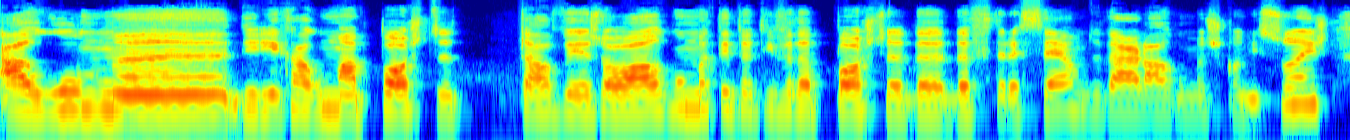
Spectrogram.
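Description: In a European Portuguese accent, a woman of medium pitch speaks at a moderate pace with fairly even intonation and big swings in loudness. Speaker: handball player. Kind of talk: interview. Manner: hesitant, many fillers.

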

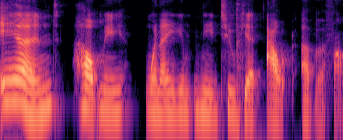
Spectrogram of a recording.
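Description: An ordinary speaking voice from a woman, an ordinary speaking voice at medium pitch with ordinary pitch variation, on a very clean recording with a silent background. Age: 20s. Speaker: personal development podcast host and coach. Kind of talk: solo podcast monologue.

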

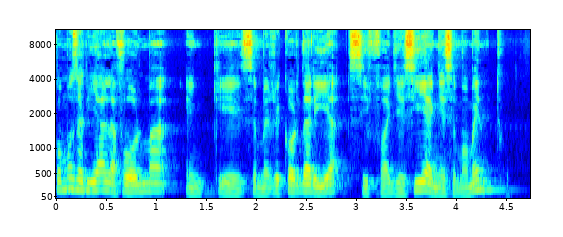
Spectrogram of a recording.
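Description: Lively in intonation, a man with a fairly high pitch and a dark, mellow tone speaks at a moderate pace. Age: 40s. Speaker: leadership coach and podcaster. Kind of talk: reflective monologue.

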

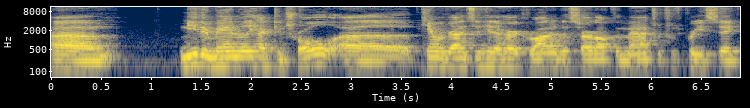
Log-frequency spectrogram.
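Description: At a moderate pace, a man with an unremarkable speaking voice talks at a medium pitch with ordinary pitch variation and big swings in loudness. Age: 40s. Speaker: wrestling podcast co-host. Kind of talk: casual chat.

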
